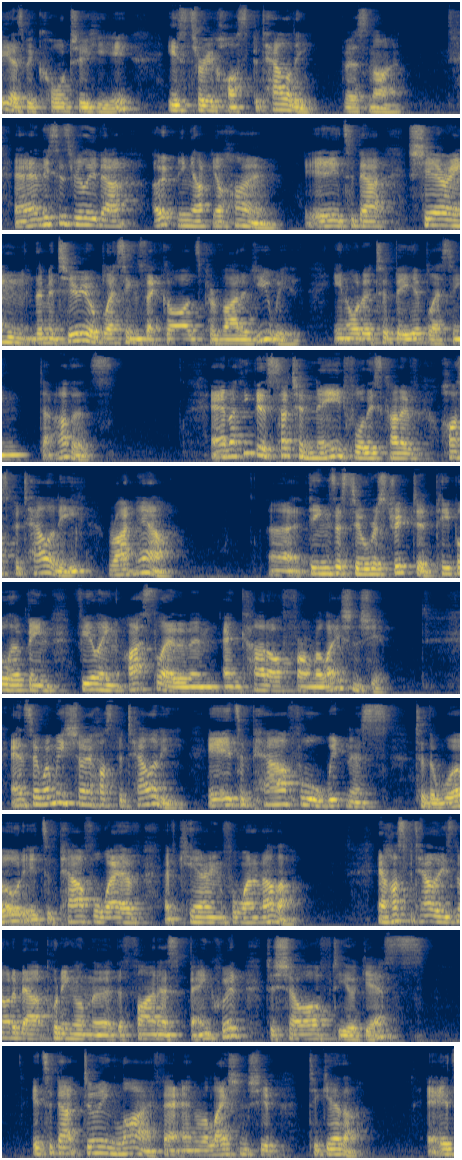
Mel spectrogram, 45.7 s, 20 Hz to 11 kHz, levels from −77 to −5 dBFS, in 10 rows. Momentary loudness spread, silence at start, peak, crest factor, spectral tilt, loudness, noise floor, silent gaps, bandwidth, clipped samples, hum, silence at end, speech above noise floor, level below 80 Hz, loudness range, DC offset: 9 LU; 0 s; -2 dBFS; 18 dB; -5 dB/octave; -19 LUFS; -57 dBFS; none; 10 kHz; under 0.1%; none; 0 s; 38 dB; -52 dBFS; 3 LU; under 0.1%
